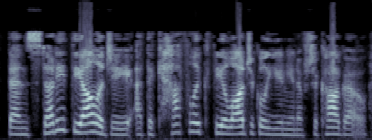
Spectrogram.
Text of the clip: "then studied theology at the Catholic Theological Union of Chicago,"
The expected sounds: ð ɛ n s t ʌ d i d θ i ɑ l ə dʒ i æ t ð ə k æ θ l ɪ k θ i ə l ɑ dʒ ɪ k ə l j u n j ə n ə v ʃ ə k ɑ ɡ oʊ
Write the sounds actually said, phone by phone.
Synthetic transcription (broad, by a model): ð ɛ n s t ʌ d i d θ i ɑ l ə dʒ i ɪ t ð ə k æ θ l ɪ k θ i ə l ɑ dʒ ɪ k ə l j u n j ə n ə v ʃ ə k ɑ ɡ oʊ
